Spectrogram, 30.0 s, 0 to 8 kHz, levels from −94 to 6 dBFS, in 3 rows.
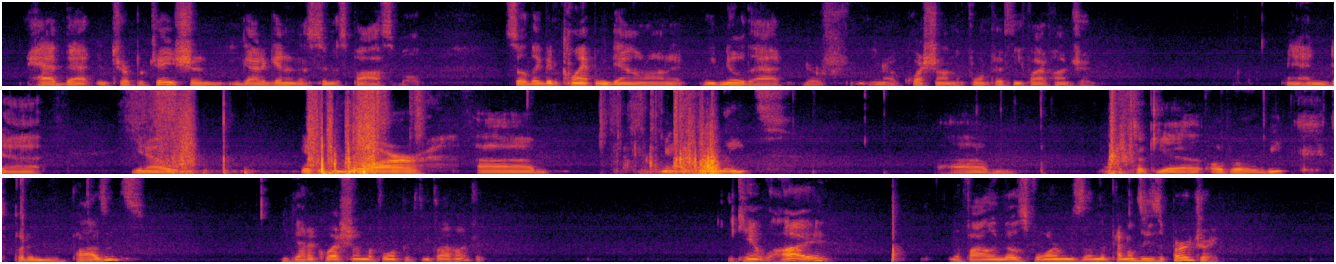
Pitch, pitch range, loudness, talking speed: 120 Hz, 105-155 Hz, -26 LUFS, 145 wpm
